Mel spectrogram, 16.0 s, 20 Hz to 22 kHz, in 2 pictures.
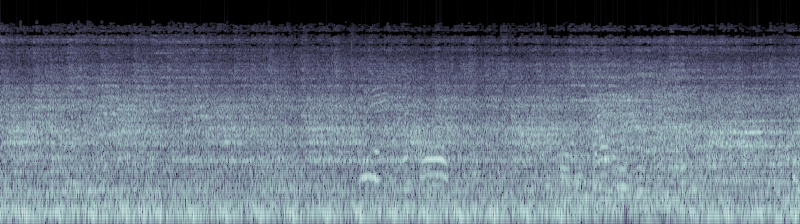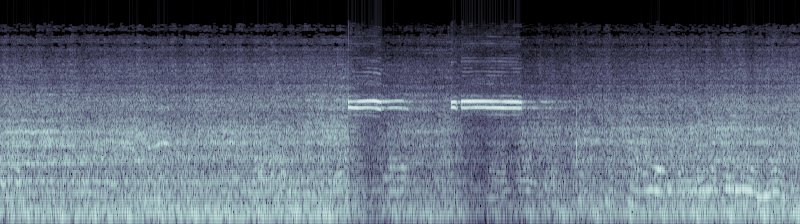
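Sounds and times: din of players' voices: 0:00.0 - 0:16.0
referee's whistle blasts: 0:11.4 - 0:13.7.

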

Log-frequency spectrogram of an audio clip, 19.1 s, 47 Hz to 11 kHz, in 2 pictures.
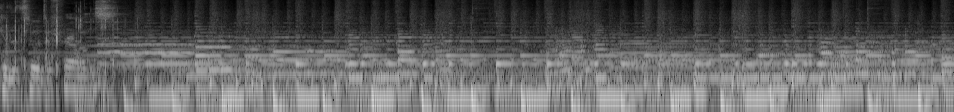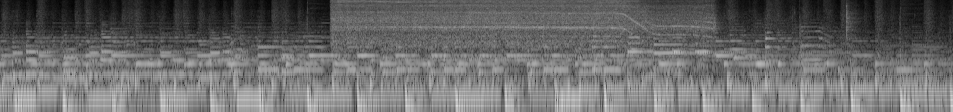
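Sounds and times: background music with steady beat: 0:00.0 - 0:19.0
cordless drill driving screw: 0:12.8 - 0:16.8.

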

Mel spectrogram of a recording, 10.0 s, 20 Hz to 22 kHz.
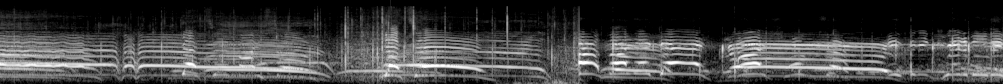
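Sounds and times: football supporters cheering: 0:00.0 - 0:10.0.

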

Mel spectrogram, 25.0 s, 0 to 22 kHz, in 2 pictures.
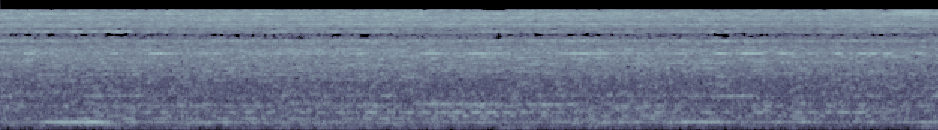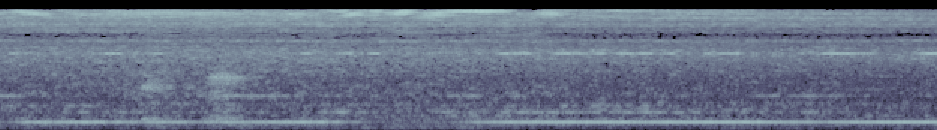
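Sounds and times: machinery noise: 0:12.2 - 0:25.0
low motor hum: 0:12.6 - 0:17.2.

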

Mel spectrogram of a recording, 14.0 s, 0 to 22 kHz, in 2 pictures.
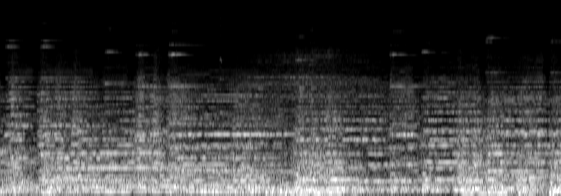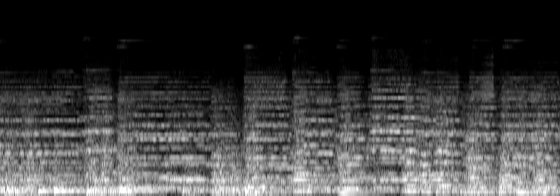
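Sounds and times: concert band playing: 0:00.0 - 0:14.0.

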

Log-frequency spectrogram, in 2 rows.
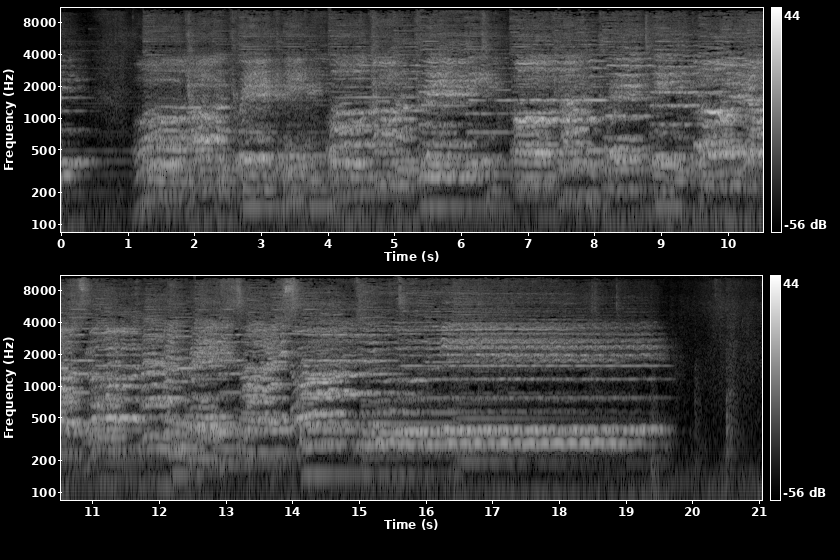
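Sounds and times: church choir singing: 0:00.0 - 0:19.9.

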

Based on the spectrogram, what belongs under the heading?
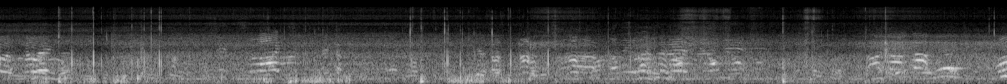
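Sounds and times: wind rumbling on microphone: 0:00.3 - 0:05.7
players shouting: 0:01.8 - 0:10.0
ball being kicked: 0:04.2 - 0:04.7, 0:07.8 - 0:08.2.

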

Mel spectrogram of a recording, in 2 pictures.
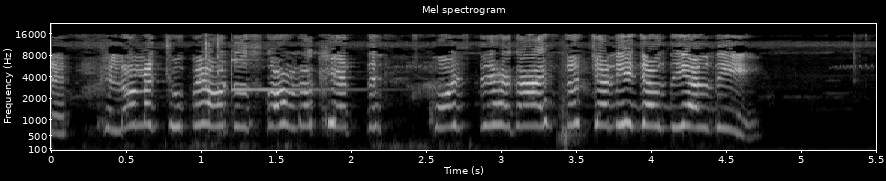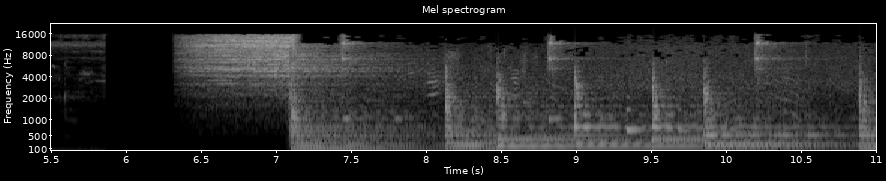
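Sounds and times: faint steady high tone: 0:00.0 - 0:02.8
child talking high-pitched: 0:00.0 - 0:04.8.

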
